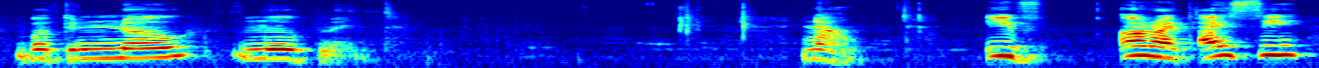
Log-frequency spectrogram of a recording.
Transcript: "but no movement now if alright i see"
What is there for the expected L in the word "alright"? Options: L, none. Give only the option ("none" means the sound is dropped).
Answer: L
